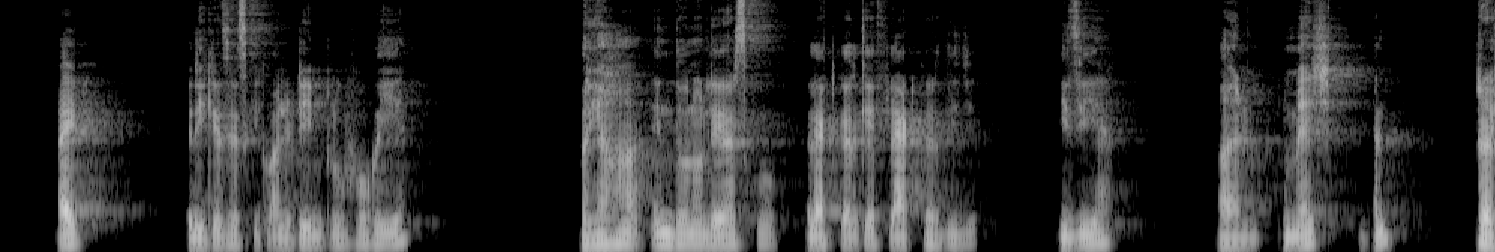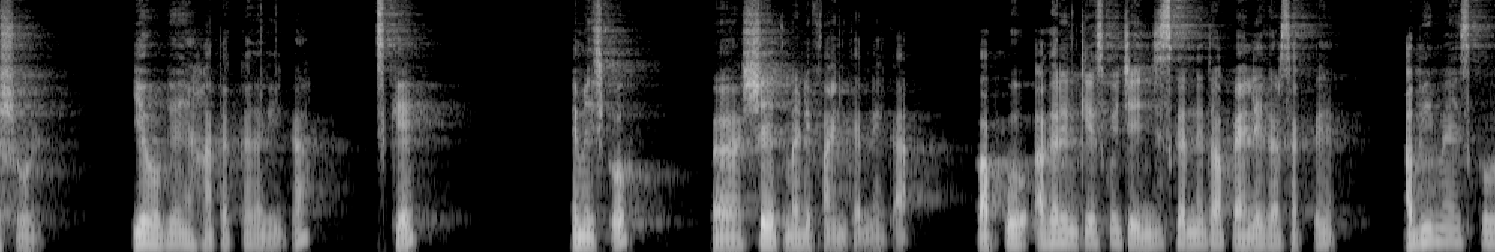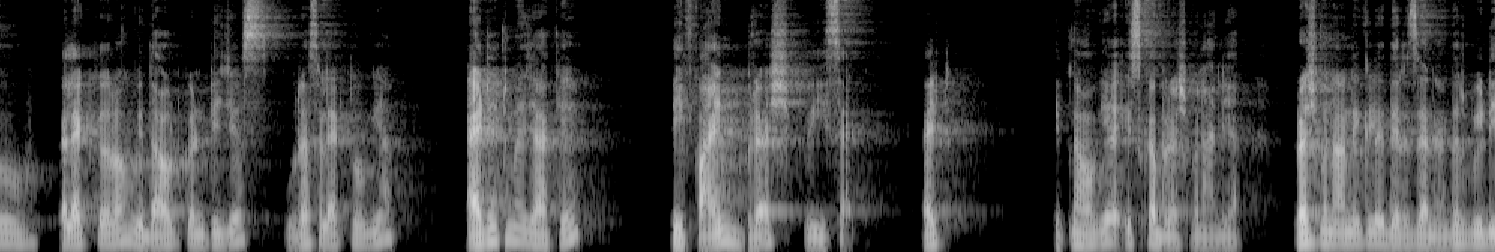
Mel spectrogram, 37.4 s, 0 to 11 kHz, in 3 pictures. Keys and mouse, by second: 0.8 click, 2.1 space, 2.3 ctrl+right click, 3.2 ctrl+click, 3.8 click, 4.1 click, 5.9 ctrl+click, 6.8 right click, 9.3 click, 10.4 click, 13.4 click, 14.6 click, 19.4 space, 20.4 click, 20.5 typing, 23.0 click, 25.9 click, 28.6 click, 30.7 click, 32.3 click.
